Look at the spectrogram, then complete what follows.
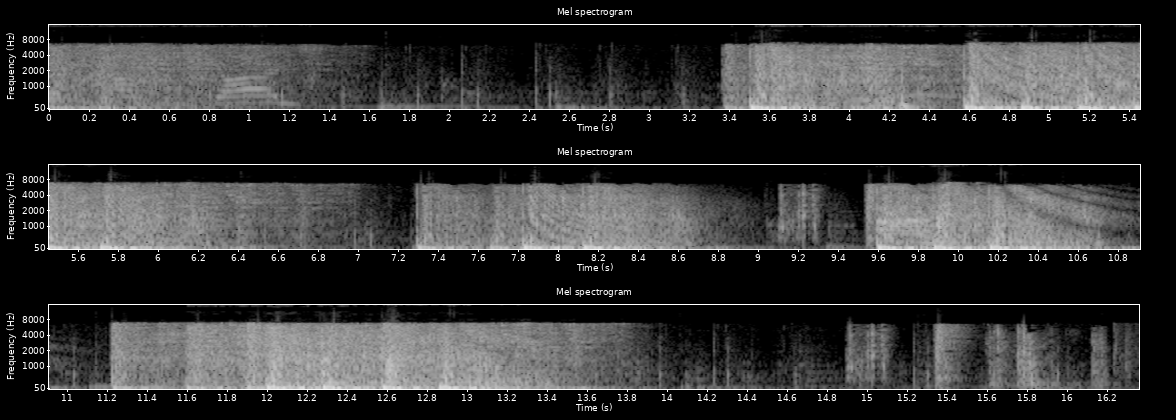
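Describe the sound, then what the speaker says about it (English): Glass shattering under gunfire in the video game Mademan: several loud, crashing bursts of breaking glass mixed with shots, separated by short pauses, then a few smaller trailing breaks. "Shoot the glass houses, guys!"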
